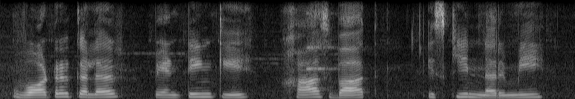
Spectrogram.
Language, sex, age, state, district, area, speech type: Urdu, female, 45-60, Delhi, North East Delhi, urban, spontaneous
